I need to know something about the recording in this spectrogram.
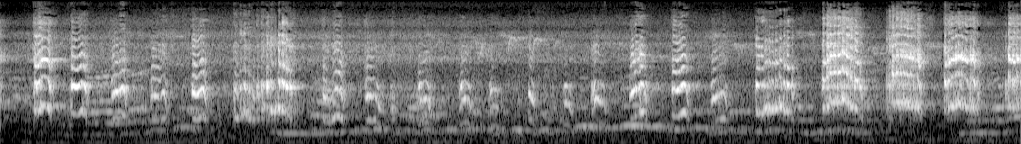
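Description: Rooks caw harshly and repeatedly, their raspy calls overlapping in a busy, continuous chorus that sounds like several birds calling, with no one speaking.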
